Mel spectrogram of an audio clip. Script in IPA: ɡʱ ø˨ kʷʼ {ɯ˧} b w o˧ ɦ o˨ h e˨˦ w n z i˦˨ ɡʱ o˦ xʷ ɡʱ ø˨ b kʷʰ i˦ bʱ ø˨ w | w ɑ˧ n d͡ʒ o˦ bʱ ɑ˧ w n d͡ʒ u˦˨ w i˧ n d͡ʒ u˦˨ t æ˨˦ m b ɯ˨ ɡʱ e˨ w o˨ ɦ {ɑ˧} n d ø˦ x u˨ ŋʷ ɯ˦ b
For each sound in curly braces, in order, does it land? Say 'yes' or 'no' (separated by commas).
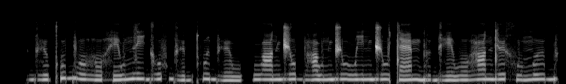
no, no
